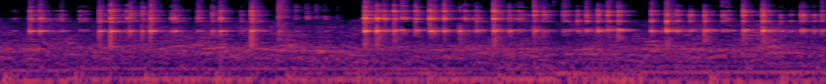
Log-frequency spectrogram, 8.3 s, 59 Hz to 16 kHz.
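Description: An old glass bottle with a faded sticker, said to hold vodka or rubbing alcohol, is tapped and clinked in a long run of quick, light taps. Each tap gives a short, bright glassy ping centered near 2 kHz with high overtones that die away almost at once. The tapping is softer at first and grows louder and denser after about 3.6 seconds.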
